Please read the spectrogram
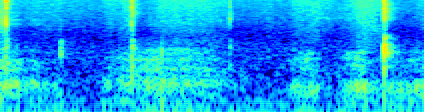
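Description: Near silence, with two faint small clicks from a hair clipper's blade and tension spring being handled as they are fitted onto the clipper head.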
